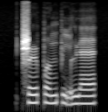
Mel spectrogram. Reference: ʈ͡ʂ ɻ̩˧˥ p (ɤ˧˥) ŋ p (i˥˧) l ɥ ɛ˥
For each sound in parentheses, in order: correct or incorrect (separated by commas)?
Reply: correct, incorrect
